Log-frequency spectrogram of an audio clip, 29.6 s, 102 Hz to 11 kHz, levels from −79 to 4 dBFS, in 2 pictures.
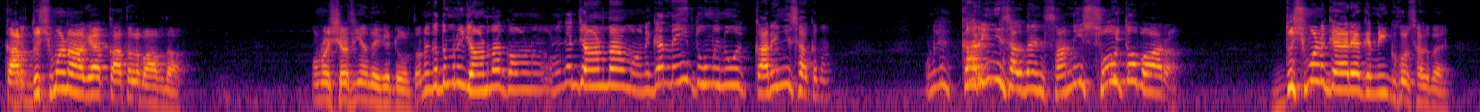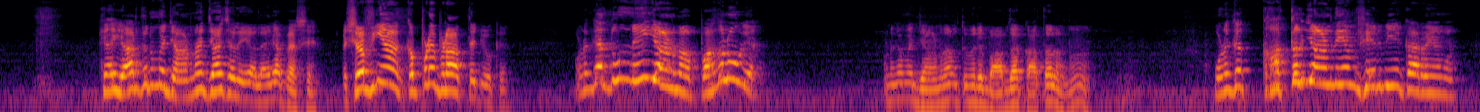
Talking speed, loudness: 195 wpm, -19 LUFS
